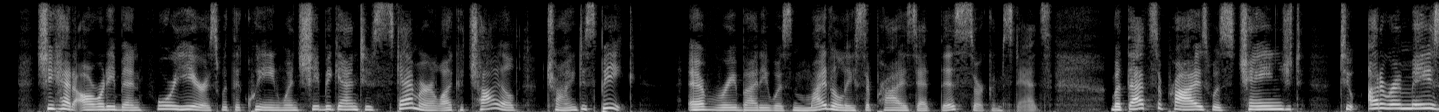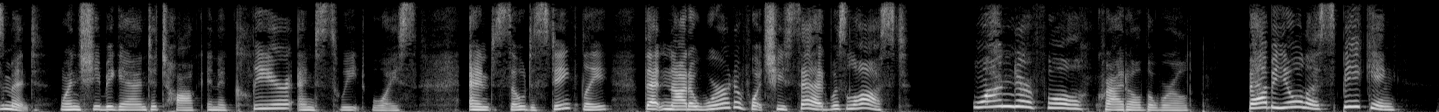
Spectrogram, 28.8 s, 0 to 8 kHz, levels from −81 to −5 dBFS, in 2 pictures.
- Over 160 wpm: No, average, 140 wpm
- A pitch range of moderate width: No, wide, 6.5 semitones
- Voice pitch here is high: Yes, high, 205 Hz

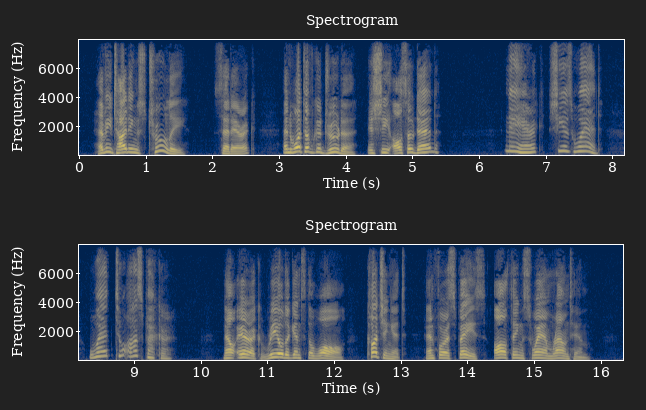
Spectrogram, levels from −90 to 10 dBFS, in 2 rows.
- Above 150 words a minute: No, slow, 135 wpm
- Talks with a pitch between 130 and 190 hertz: No, high, 210 Hz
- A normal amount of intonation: No, wide, 6.7 semitones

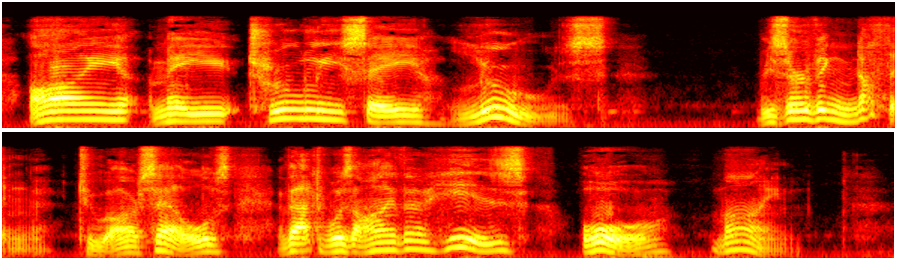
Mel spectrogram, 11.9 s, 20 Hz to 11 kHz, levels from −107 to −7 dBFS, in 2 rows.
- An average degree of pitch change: Yes, average, 3.9 semitones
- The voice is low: No, medium, 155 Hz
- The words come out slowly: Yes, slow, 75 wpm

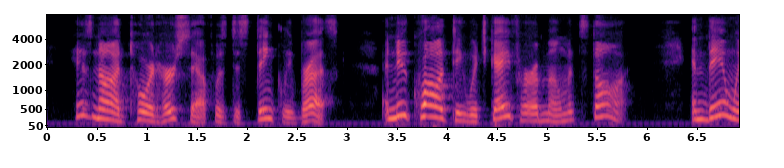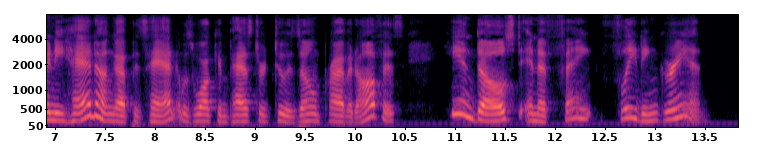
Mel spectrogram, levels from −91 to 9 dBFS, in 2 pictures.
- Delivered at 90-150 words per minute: No, average, 180 wpm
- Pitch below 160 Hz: No, high, 195 Hz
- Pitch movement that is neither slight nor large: No, wide, 6.8 semitones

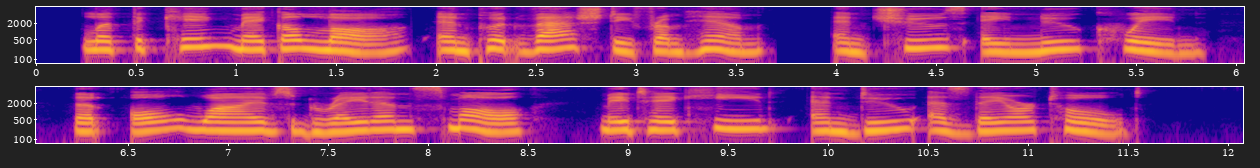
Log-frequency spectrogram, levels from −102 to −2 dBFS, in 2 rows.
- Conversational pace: Yes, average, 160 wpm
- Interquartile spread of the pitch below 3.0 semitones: No, average, 3.5 semitones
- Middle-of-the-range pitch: No, high, 215 Hz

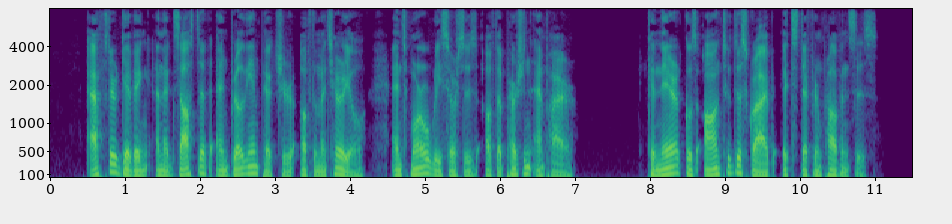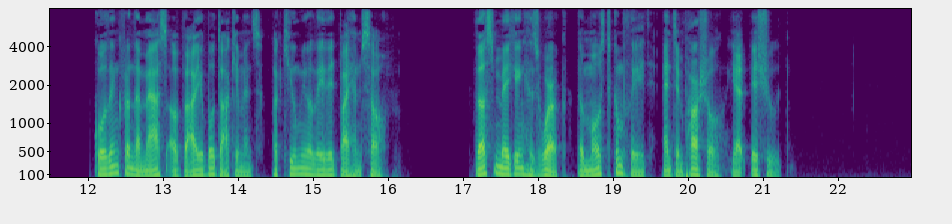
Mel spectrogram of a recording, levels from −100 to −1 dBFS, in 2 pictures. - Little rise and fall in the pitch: No, average, 4.7 semitones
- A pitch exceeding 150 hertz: No, very low, 90 Hz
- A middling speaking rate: No, slow, 120 wpm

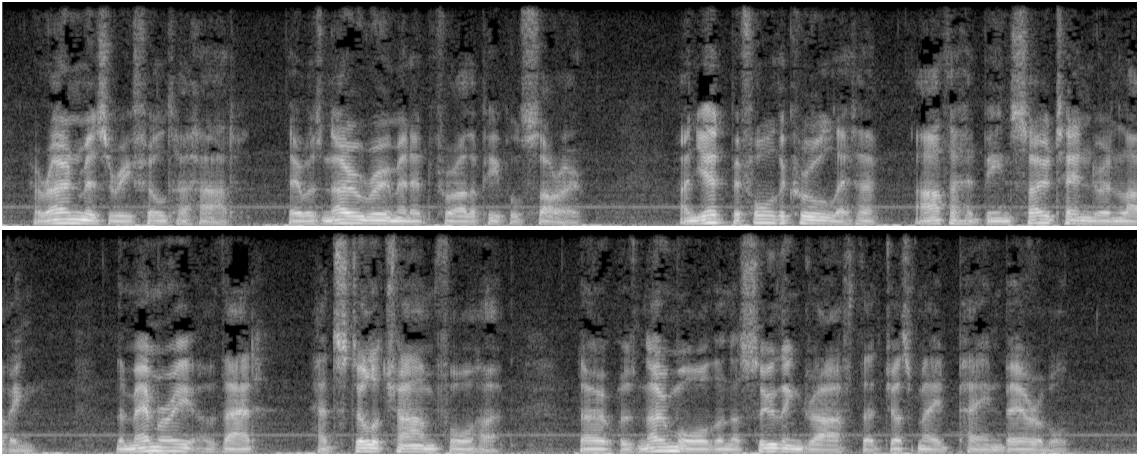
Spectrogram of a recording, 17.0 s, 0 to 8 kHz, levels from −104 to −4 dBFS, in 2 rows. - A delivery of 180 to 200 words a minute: Yes, average, 185 wpm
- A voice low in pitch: Yes, low, 100 Hz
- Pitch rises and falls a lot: No, average, 3.6 semitones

